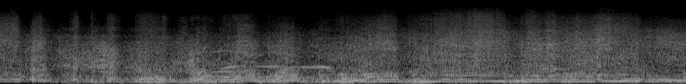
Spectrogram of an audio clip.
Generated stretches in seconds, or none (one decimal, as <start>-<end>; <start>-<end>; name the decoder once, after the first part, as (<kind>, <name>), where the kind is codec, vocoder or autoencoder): 0.0-1.8 (codec, SNAC); 3.2-6.9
